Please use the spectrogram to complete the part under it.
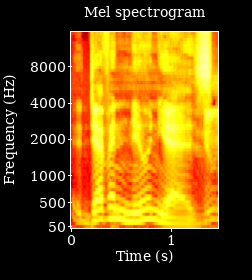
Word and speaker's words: Nunes: Speaking of personal friends of Trump getting favors, Representative Devin, is it pronounced Nunes? – Devin Nunes. – Nunes.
